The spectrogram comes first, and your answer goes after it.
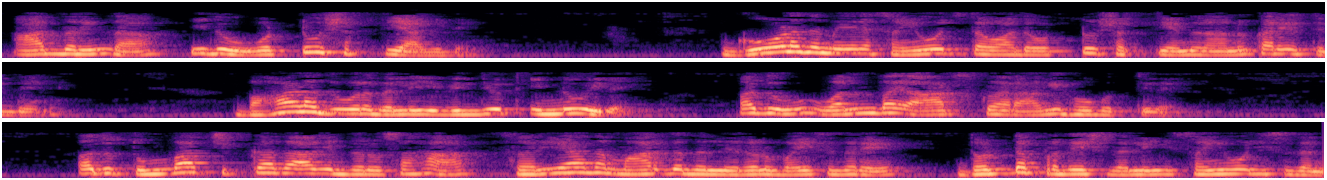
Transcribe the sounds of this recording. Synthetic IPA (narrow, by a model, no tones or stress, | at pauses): aːd̪ːɐɾind̪ɐid̪uoʈːuːʃɐk̚t̪ijaːɡid̪e̞̰ | ɡoːɭɐd̪ɐme̞ːle̞sɐ̃ɲjoːd͡ʒit̪ɐʋaːd̪ɐoʈːuʃɐk̚t̪ijenːunaːnukɐɾɛjut̪ːid̪ːe̞ːni | bɐɦɐɭɐd̪uːɾɐd̪ɐlːiʋid̪jut̪inːuːid̪e̞̰ | ɐd̪uʋɐnbɐjaːɾskaːɾaːɡiɦo̞ːɡut̪ːid̪e̞̰ | ɐd̪ut̪umbat͡ʃikːaːd̪aːɡid̪ːɐɾuːsɐɦɐsɐɾijaːd̪ɐmaːɾɡɐd̪ɐlːiɾɐlubɐjɐsid̪ɐɾe̞d̪ɔɖːɐpɾɐd̪ɛːʃɐd̪ɐlːisɐ̃ɲjo̞ːd͡ʒisid̪ɐn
